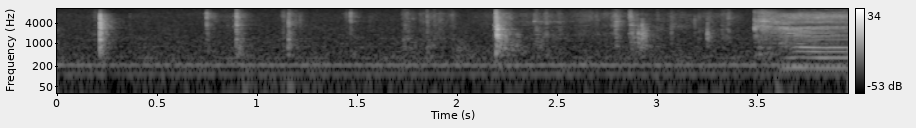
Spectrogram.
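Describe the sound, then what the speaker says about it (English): Clear acetate sheet being folded along scored creases for a 3x3 treat box, giving a string of sharp, crisp plastic crackles and snaps spaced irregularly, close and fairly loud against a low steady hum, with a brief rustle at the end. "we're gonna fold on the creases"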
